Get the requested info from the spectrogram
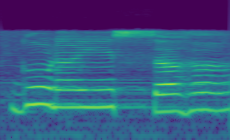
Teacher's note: ಗುಣೈ ಆದ ನಂತರ ವಿಸರ್ಗ ಉಚ್ಚಾರಣೆ ಸ ರೀತಿ ಮುಂದಿನ ಸಹ ಒಟ್ಟಿಗೆ ಗುಣೈಸಹ ಸರ್ವತಾ ಥ ಇಲ್ಲಿ ಮಹಾಪ್ರಾಣ ದೀರ್ಘ ತ ಬೇಡ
